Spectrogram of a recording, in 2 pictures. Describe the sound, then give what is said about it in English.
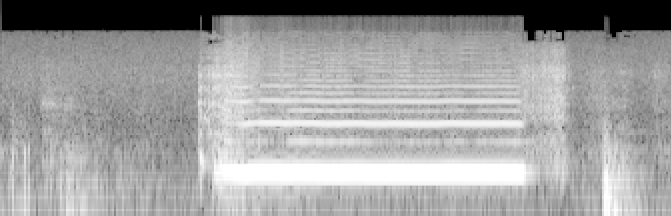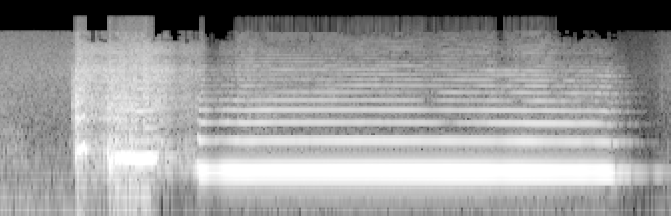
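A conch shell is blown in two long, loud, steady blasts, each a sustained bright horn-like tone, separated by a brief pause with some breathy noise. “He blew in this conch shell.”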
